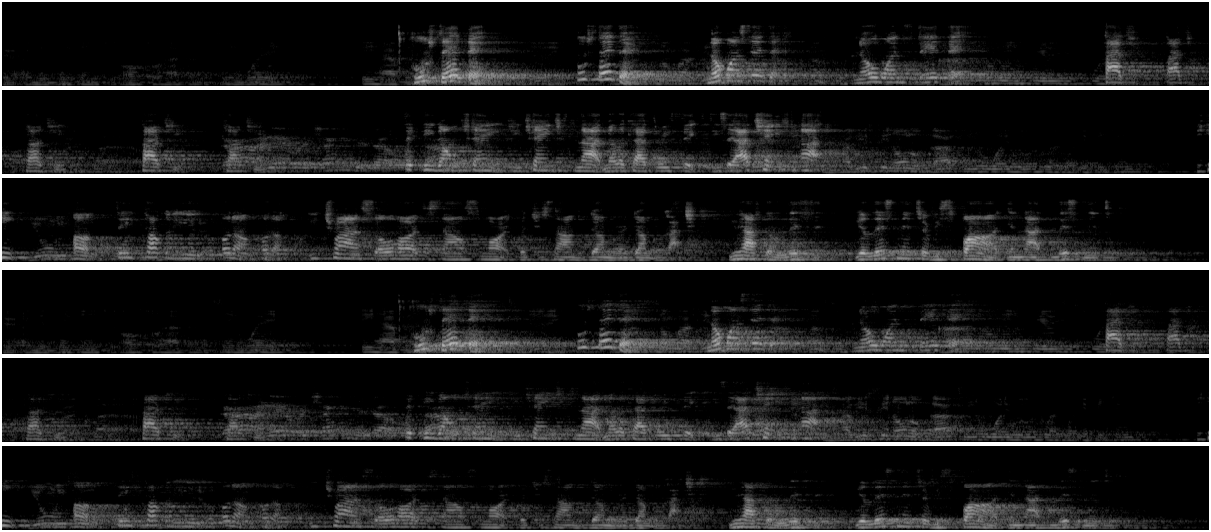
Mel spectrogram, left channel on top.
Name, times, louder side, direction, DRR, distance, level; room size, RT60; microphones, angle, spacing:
voice 1, 0.0-2.8 3.6-4.5 4.7-5.0 5.3-5.6 6.1-13.5 19.3-23.5 24.4-26.8, right 1 dB, 20° right, 3 dB, 2.5 m, -51 dB
voice 2, 4.1-4.8 5.8-6.4 7.0-7.8 8.5-9.6 11.0-11.2 11.6-11.8 12.3-12.7 13.5-13.9 14.3-14.7 16.1-20.3 24.0-24.3 24.9-25.0 25.3-31.1 31.4-32.4 32.7-35.2, left 3 dB, 90° left, 6 dB, 2.2 m, -34 dB
voice 3, 14.1-17.5 20.0-20.3, equal, 85° right, 0 dB, 7.9 m, -46 dB
26.5 x 23.0 x 8.7 m, 2.7 s
head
